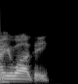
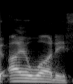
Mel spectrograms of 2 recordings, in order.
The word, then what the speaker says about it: Ayoade: Ayoade. – Thank you, Ayoade.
